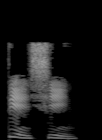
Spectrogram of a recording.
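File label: "电信", Mandarin Chinese; chinese-flashcards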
